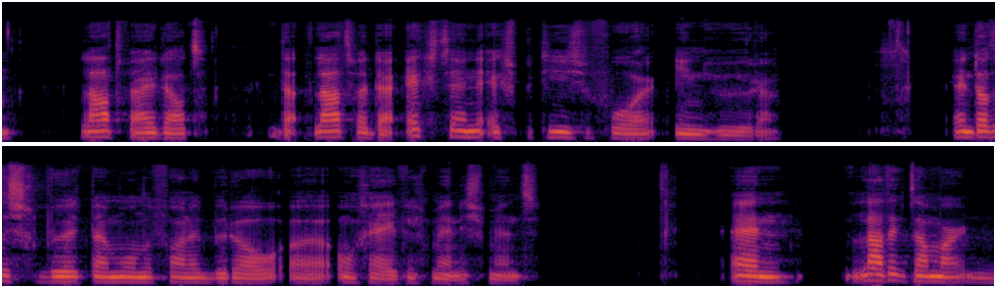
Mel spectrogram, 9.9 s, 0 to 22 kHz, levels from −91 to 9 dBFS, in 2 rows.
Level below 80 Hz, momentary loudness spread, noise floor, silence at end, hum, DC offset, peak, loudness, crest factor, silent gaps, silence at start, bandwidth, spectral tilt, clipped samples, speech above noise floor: -74 dBFS; 18 LU; -89 dBFS; 0 s; none; under 0.1%; -16 dBFS; -37 LUFS; 22 dB; 7.67-7.74 s, 8.07-8.11 s; 0 s; 14 kHz; -3.5 dB/octave; under 0.1%; 52 dB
